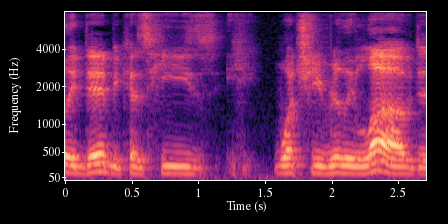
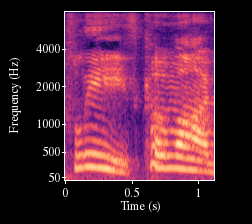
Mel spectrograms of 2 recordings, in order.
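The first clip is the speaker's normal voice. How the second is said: put-on, high, loud, pleading, imploring begging; 8 semitones higher, 7 dB louder than usual. Retelling a movie character's line: imitating begging. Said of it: "It's like he's begging".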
